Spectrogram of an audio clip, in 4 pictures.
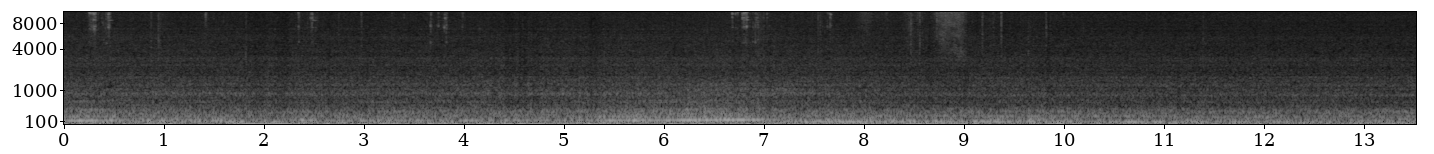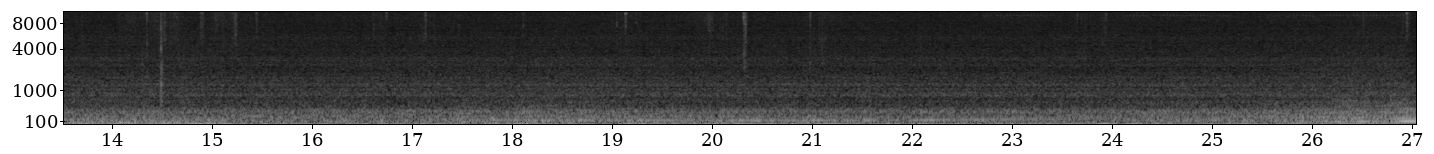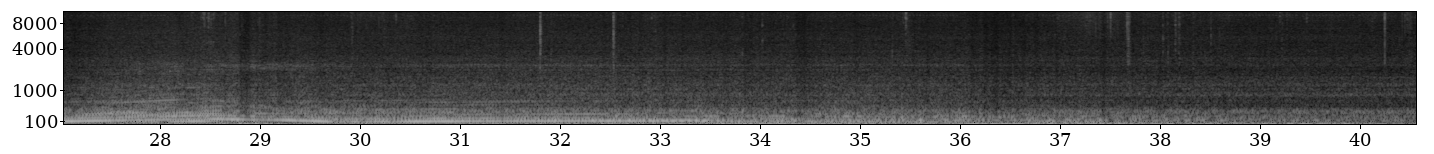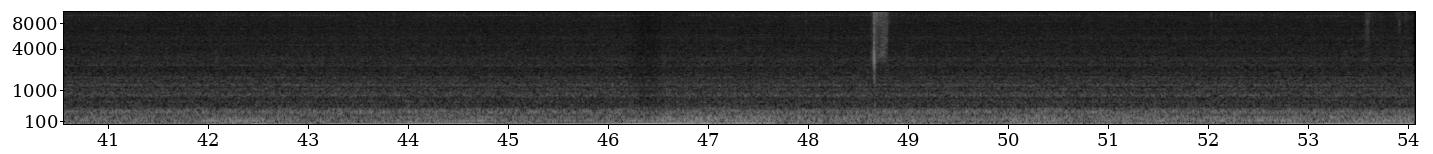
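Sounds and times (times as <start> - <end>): car engine cruising: 0.0 - 54.0.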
